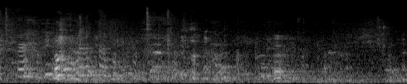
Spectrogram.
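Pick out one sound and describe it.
A young woman speaks on stage in a hall, heard from a distance.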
